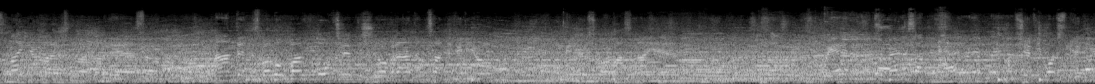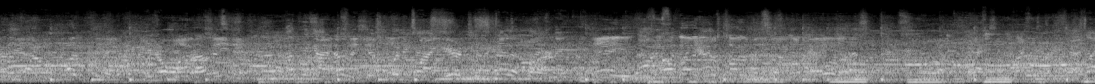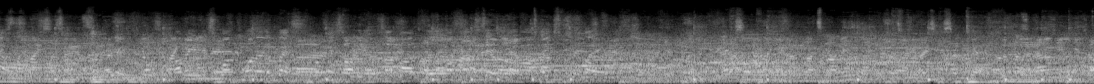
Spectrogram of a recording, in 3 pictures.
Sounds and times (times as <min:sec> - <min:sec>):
Speech: 0:00.0 - 0:32.8.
